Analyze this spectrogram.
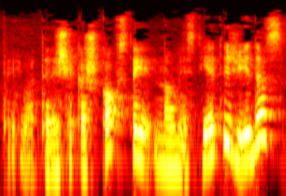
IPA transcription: tɐɪ ʋɐ tɐɪ ˈrʲɛɪʃʲkʲɛ kɐʃˈkoːks tɐɪ nɐʊmʲiɛsʲˈtʲiɛtʲɪs ˈʒʲiːdɐs

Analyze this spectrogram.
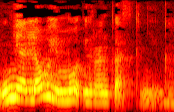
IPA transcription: mʲiɛˈlʲɛʊ ɪˈmʊ ɪ rɐŋˈkɐs ˈknʲiːɡɐ

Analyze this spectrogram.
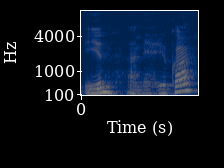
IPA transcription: ɪn ɐˈmʲæːrʲɪkɑː

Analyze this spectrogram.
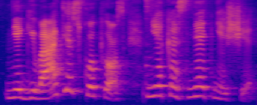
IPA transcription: nʲɛ ɡʲiːˈʋɑːtʲeːs koːˈkʲoːs ˈnʲiɛkɐs nʲɛˈɑːtʲnʲɛʃʲeː

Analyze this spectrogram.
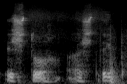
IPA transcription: ɪʃ ˈtoː ɐʃ ˈtɐɪp

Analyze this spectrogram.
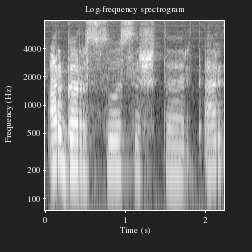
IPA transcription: ɐr ɡɐrˈsʊs ɪʃˈtɐrʲtʲ ˈɐr

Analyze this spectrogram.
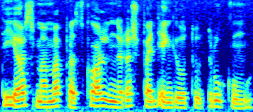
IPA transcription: tɐɪ ˈjoːs mɐˈmɐ pɐˈskoːlʲɪnoː ɪr ˈɐʃ ˈpɑːdʲɛŋʲɡʲɛʊ tuː ˈtruːkʊmuː

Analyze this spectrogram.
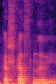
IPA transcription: kɐʃˈkɐs nʊˈʋʲiː

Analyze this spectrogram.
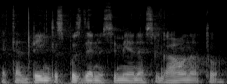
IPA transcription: ɐ ˈtʲɛn ˈpʲɛŋʲkʲɪs ˈpʊzʲdʲiɛnʲʊs ɪ ˈmʲeːnʲɛsʲɪ ˈɡɐʊnɐ toː

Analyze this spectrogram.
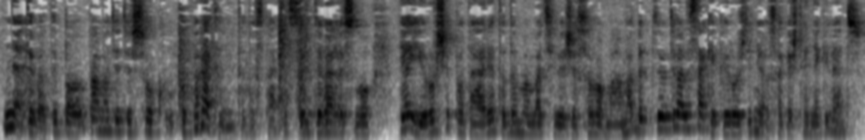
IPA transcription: ˈnʲɛ tɐɪ ˈʋɐ tɐɪ p ˈpɑːmoːtʲeː tʲiɛˈsʲoːk koːoːpʲɛˈrɑːtʲɪnʲiː tɐˈdɐ ˈstɑːtʲeːsʲɪ ɪr tʲeːˈʋʲæːlʲɪs nʊ jæː iːˈruɔʃʲeː pɐˈdɑːrʲeː tɐˈdɐ mɐˈmɐ ɐtʲˈsʲɪʋʲɛʒʲeː ˈsɑːʋoː ˈmɑːmɑː bʲɛt tʲeːˈʋʲæːlʲɪs ˈsɑːkʲeː kɐɪ ruɔʒʲdʲɪˈnʲeːjoː ˈsɑːkʲeː ˈɐʃ ˈtʲɛn nʲɛɡʲiːˈʋʲɛnʲsʲʊ

